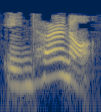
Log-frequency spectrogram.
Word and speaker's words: internal: 我们再来看其他含有 inter 词根的单词，比如说这个 internal，重音放在第二个音节上， a 字母不发音，跟我读这个单词就是 internal。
